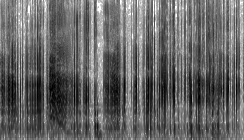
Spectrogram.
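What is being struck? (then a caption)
Foam microphone windscreen. Steel pins poke and scratch the top and sides of a black foam microphone windscreen. The result is a dense, close-up scratching and crackling with bursts of midrange rasp and brief quiet gaps between strokes.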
